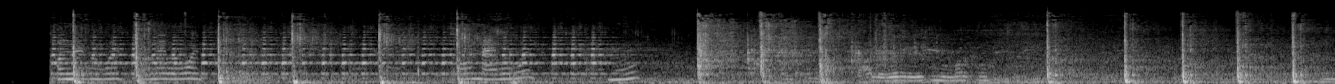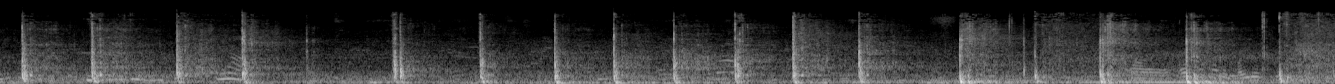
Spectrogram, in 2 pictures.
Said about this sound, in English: One guy broke a car.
